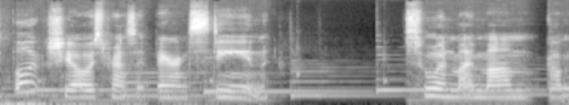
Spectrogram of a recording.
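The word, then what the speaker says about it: Berenstain: she always prints at berenstein so when my mom got me some of the books i remember looking and thinking myself it's spelled like einstein that's why she say steen it's a memory i've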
